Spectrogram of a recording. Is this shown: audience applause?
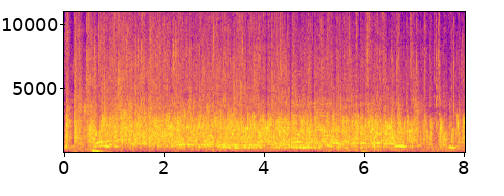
yes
